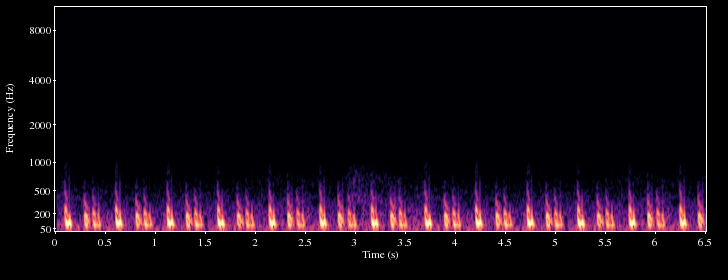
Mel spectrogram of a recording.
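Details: Third heart sound (S3) gallop: fast, regular heartbeat of about 118 a minute, with a soft extra low thud after each second sound.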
